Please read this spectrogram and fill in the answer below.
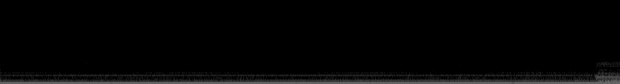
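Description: Steady low electrical mains hum with faint steady overtones, and piano notes starting right at the end.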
